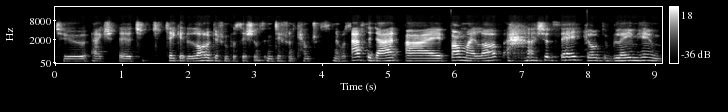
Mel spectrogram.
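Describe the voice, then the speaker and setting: A woman from Sweden with a Swedish accent answers interview questions conversationally, searching for her words as she goes. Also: on the low side. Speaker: podcast guest, business consultant. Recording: slightly dull, lo-fi sound.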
